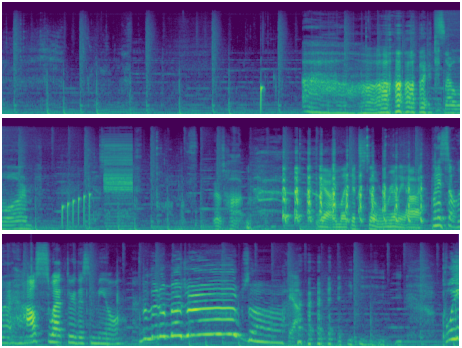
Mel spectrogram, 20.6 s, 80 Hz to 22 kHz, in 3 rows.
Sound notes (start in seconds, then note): 5.5 laughs; 8.4 buzzer; 10.6 laughs; 18.1 laughs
